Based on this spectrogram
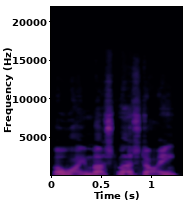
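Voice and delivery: put-on cheeky, high old woman; high teasing old witch. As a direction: tease him, high and bright. Nanny Ogg teasing.

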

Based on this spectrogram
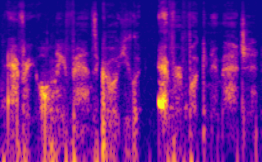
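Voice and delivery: whispered like a secret tip, no voice; conspiratorial whisper. Real, not acted. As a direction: spill the secret in a hushed whisper. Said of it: "I'm gonna be a whistleblower".

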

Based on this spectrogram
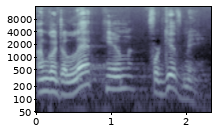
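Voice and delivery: ordinary talk

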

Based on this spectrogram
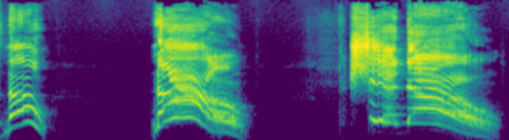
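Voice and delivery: high yelled protest; shouted no. Acted. Refusing the magazine plan, high shouted no. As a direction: cry out in protest.

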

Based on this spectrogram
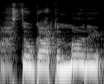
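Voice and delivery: high-pitched mock American boxer accent; Floyd Mayweather. Answering the can't-read joke as the boxer, mock American accent. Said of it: "do a Floyd Mayweather".

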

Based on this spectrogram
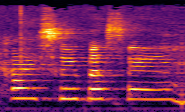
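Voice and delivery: high sing-out polite greeting; theatrical politeness. Acted. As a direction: put on a very high, theatrical courtesy. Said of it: "you just do the theatrical thing".

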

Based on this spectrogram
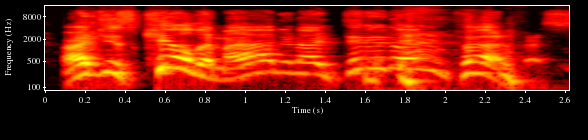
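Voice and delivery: high put-on voice, far from his own; villain quote. Retelling a movie scene to his friend, in a high put-on voice. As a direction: voice the deranged killer way up high. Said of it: "He goes".

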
